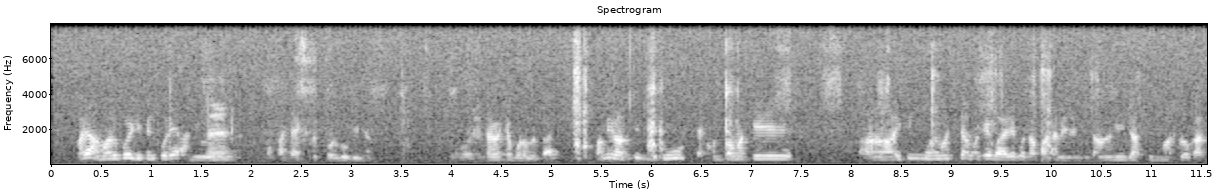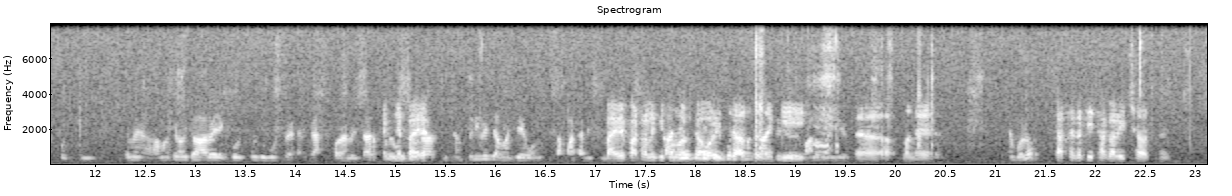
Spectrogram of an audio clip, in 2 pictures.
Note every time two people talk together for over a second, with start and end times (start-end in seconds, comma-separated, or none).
17.7-18.9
